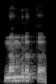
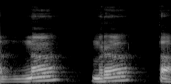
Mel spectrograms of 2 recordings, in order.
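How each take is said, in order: First: Said in the usual way. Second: Namrata broken slowly as न, म्र, ता; pauses after न and म्र; split into three syllables. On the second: Shown as a demonstration. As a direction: say Namrata in three separate drawn-out beats. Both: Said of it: "तीन बार आप इसको split कर सकते हो".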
